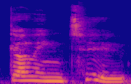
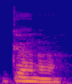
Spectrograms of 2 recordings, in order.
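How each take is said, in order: First: Both words are said fully and separately. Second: The words merge into one reduced word.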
